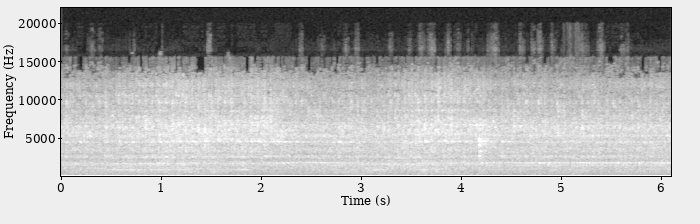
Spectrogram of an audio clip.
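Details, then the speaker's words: Simplicity Citation mower with new battery, engine running, drive pushed forward: steady low idle drone, machine doesn't move; suspected hydro oil run out after a burst hose, possibly filter, hose, belt, wheel motor or hydro pump. Drive not moving with engine running. "okay so did you see what's happening there push this forward pull the brake up and the hydro system"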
